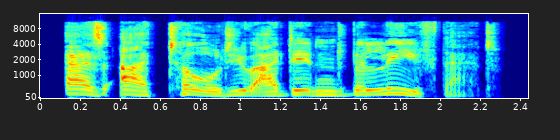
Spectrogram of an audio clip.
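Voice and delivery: a prim widow spreading scandal on the stand; Marjorie, gossipy widow. A narrator's reading.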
